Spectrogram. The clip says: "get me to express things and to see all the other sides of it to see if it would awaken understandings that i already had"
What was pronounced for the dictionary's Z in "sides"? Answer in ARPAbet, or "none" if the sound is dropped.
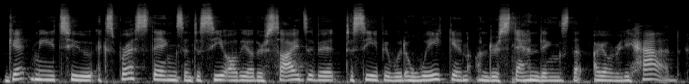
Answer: Z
